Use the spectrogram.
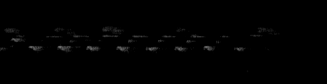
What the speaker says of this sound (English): I just heard a sound of a bird chirping.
